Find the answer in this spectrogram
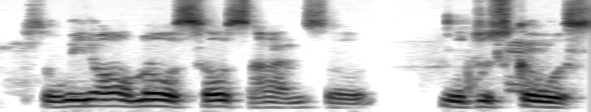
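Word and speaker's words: Sōsan: well but it's the third patriarch can you pronounce his name japanese it's sosan so we all know sosan so we'll just go with sosan okay so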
